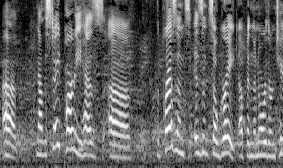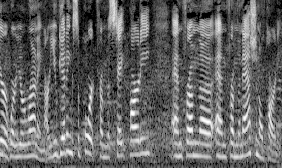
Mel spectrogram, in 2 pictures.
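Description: A woman interviewer asks brisk, friendly questions in a slightly high voice. She is on the floor of a large indoor convention hall. Loud crowd chatter fills the space around her. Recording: busy crowd noise behind.

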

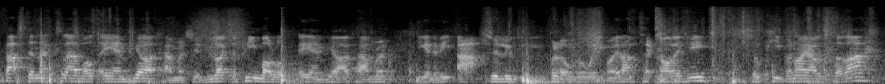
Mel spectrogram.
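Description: A man in his thirties hosts a casual product unboxing with a mid-pitched voice. He talks in short phrases while handling things. The room is echoey, with clear noise and clicks behind him. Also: fast talker, few pauses. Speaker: host of a tech unboxing video. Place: indoor office meeting room.

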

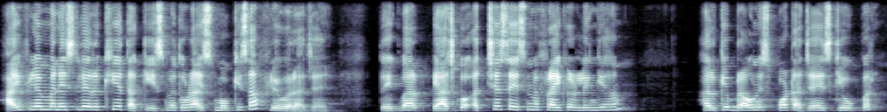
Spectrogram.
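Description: A woman hosting a home cooking channel, talking viewers through a recipe step by step in a steady instructional voice-over. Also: on the high side, brisk.

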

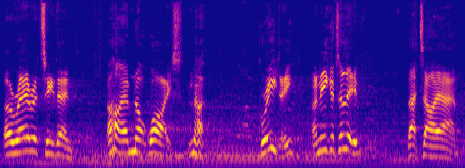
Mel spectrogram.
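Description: World-weary sellsword captain: high-pitched for a man, blunt, commanding, fantasy audio drama with score. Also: animated, a little slow, over music. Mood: wary, resigned. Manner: plain-spoken, gruffly commanding.

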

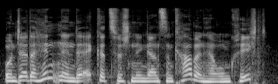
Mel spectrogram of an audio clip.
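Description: A man's voice: on the high side, lively intonation, quick pace, a little hiss or hum, natural voice. A young man playing a brainy, self-important student detective in an audio drama, speaking emphatically. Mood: proud, welcoming. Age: young adult. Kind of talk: German audio drama in youth detective style.

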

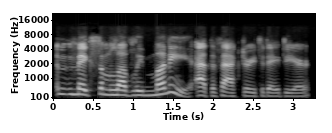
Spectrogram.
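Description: A woman's voice: medium pitch, lively intonation, normal speed, dry recording, close to an everyday voice. Dry, skeptical mother, acted by a woman, dull recording. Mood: teasing, dismissive. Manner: dry, sarcastic. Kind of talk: radio play acting. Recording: slightly dull, lo-fi sound.

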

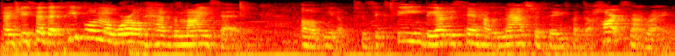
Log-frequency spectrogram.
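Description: A woman's voice: medium pitch, animated, a little fast, fairly bright tone, slight background noise. A woman giving a spoken church testimony in an interview, earnest and emphatic, picked up a few feet from the camera in a small room. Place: small indoor room with bare walls, seated. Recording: echoey room, mic at a distance.

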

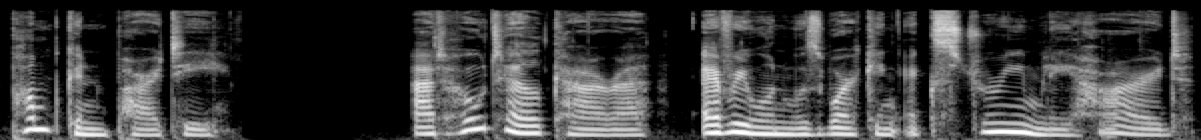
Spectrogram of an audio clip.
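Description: Lower-pitched woman narrating a story. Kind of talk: scripted children's story narration.

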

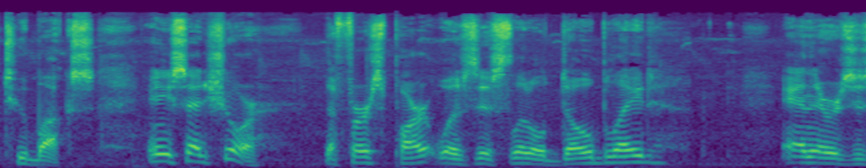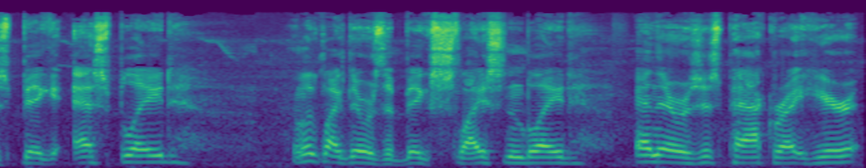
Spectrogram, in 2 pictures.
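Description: An American man in his forties talking casually to camera in a conversational, matter-of-fact way, like a vlogger. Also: mid-range voice. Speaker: reseller vlogger showing garage sale finds. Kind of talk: casual vlog talk to camera. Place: open garage doorway, outdoors. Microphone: camera at arm's length.

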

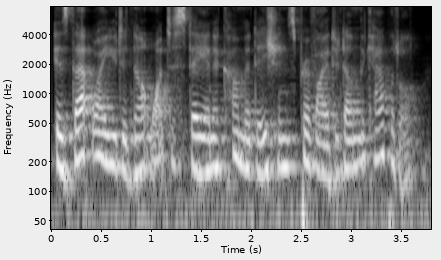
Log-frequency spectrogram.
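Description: Woman doing a spaceship ai lady, dark mellow tone, far off and echoey, polite matter-of-fact. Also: lowish voice, quick pace, close to an everyday voice. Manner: formal, even, matter-of-fact. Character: polite, literal-minded female ship AI. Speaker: voice actor. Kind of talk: audio roleplay acting. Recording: echoey, distant, faint noise.

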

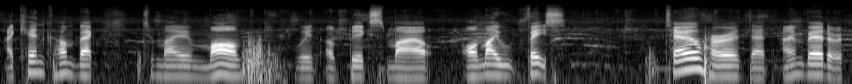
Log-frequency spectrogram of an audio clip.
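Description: Bright, slow-paced man doing gaming commentary. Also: a little high, low-quality recording. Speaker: gaming video host. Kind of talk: let's play commentary, reading game text aloud.

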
